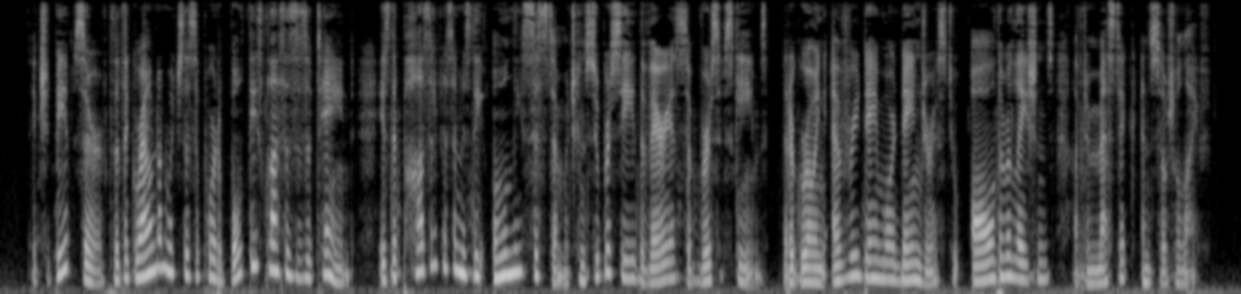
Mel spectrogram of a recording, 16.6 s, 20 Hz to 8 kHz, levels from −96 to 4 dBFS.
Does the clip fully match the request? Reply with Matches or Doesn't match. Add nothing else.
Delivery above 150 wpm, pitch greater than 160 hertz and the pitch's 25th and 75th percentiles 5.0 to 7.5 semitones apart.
Matches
